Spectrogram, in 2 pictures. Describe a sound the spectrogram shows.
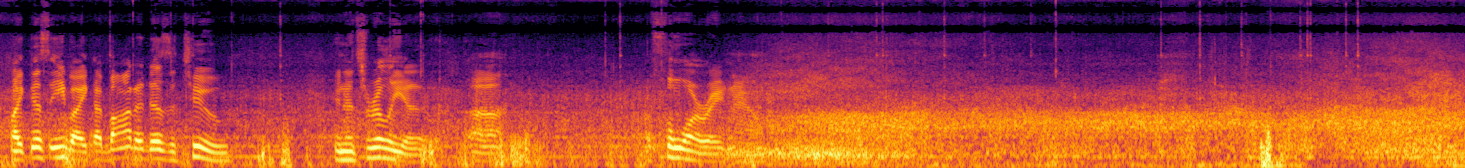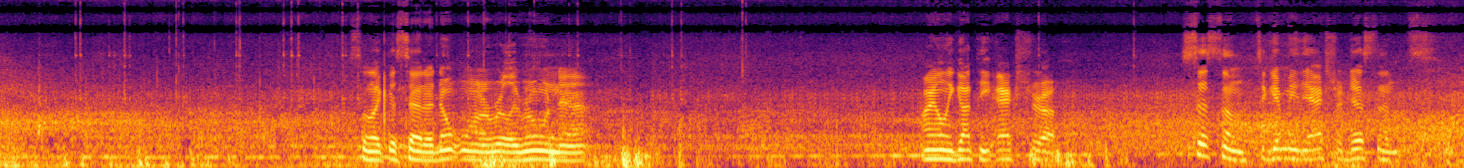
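Wind rushes past while an electric bike rides along a paved road.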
